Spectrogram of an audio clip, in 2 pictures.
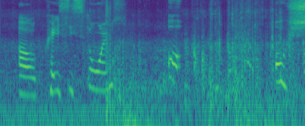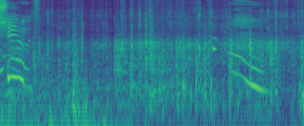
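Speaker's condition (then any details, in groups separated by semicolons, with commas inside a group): No condition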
